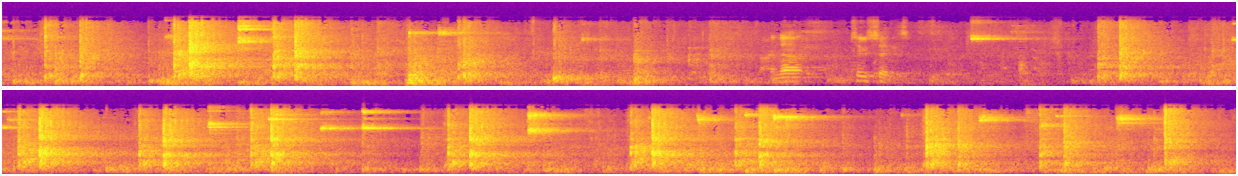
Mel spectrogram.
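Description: A squash ball smacks hard against the walls and racquets, echoing in a large court.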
